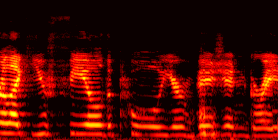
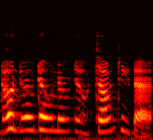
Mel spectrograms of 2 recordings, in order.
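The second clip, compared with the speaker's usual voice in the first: very soft, high, tinkling, twinkly tiny voice; 7 semitones higher, 5 dB quieter than usual. A friend's voice is heard on the battlefield, in a very soft twinkly little voice. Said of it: "very soft, twinkly little voice".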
